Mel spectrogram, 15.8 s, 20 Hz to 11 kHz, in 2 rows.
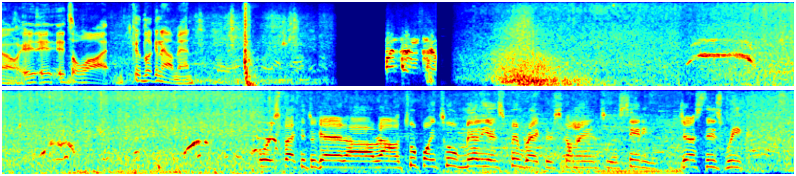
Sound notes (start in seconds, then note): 2.4 car door closing; 6.9 excited screaming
